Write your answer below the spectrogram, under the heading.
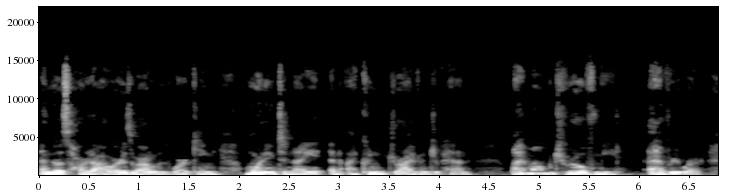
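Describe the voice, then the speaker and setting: A woman speaks quietly with an animated tone. Noticeable background noise is present. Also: fairly low pitch for a woman, ordinary pitch variation, moderate pace. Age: 30s. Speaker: content creator and nanny. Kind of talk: casual vlog monologue. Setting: at home with sleeping child.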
